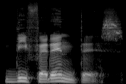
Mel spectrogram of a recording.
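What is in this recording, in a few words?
"DIFERENTES", Spanish; mekanta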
